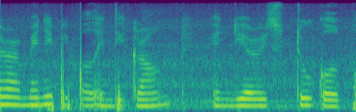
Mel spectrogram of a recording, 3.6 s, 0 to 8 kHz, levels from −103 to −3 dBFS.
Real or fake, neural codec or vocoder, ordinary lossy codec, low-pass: real; none; none; 7.2 kHz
